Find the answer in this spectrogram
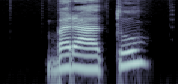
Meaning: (adjective) 1. cheap; inexpensive (low in price) 2. cheap; worthless (low in worth or quality); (noun) fun (something that brings enjoyment)
- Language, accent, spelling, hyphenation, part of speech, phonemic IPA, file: Portuguese, Portugal, barato, ba‧ra‧to, adjective / noun / verb, /bɐˈɾa.tu/, Pt barato.ogg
